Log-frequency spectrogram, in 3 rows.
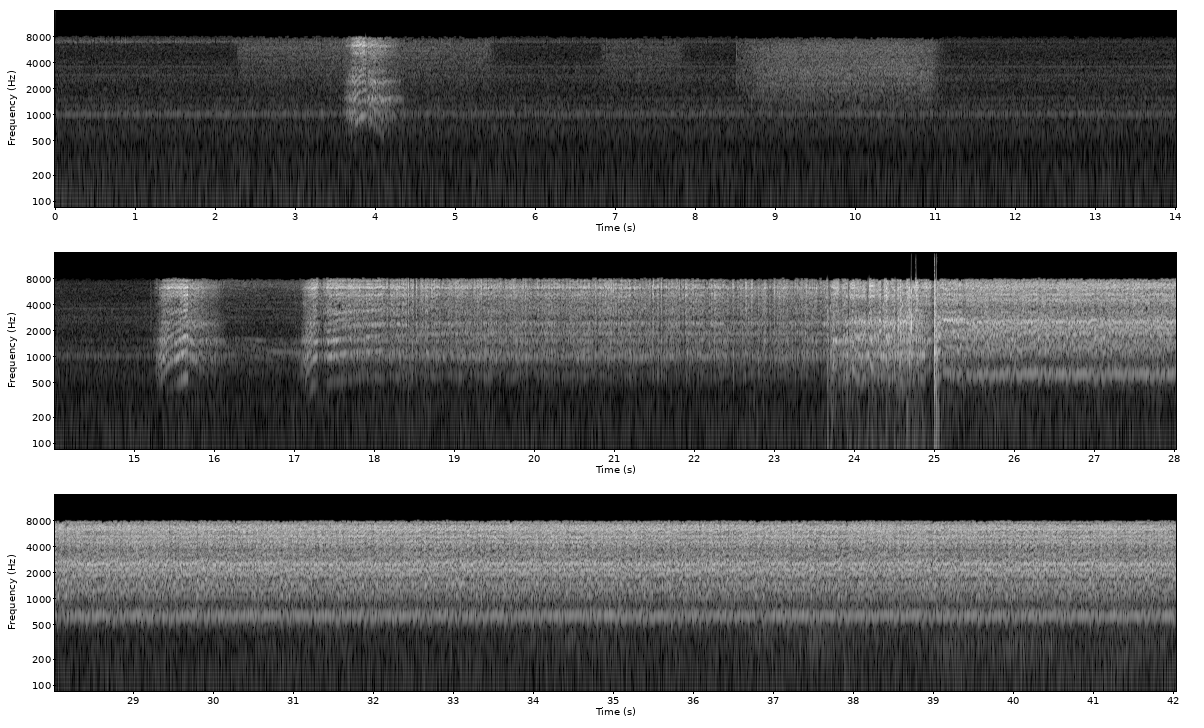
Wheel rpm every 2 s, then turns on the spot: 0, 10, 10, 0, 0, 0, 0, 20, 60, 160, 160, 160, 160, 180, 180, 180, 180, 180, 180, 180, 180.
14-16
